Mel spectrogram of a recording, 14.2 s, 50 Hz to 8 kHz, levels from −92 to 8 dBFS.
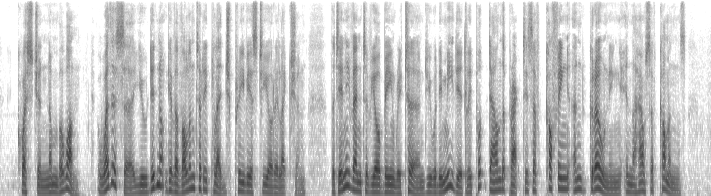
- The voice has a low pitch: Yes, low, 120 Hz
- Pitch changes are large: Yes, wide, 5.8 semitones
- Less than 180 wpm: Yes, average, 165 wpm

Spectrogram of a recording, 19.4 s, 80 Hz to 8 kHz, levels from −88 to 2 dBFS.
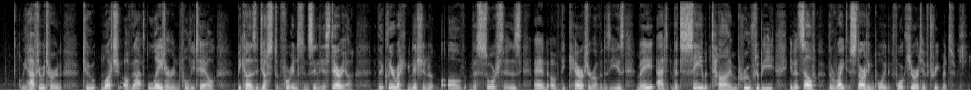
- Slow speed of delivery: No, average, 150 wpm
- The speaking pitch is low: Yes, low, 115 Hz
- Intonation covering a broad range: No, average, 4.8 semitones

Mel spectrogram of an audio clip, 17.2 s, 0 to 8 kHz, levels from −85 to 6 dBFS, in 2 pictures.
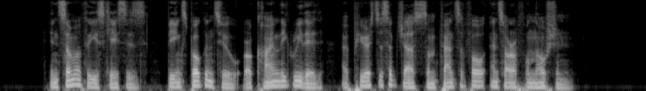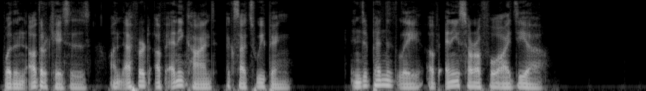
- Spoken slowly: Yes, slow, 125 wpm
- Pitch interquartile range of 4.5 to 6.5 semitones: Yes, wide, 5.6 semitones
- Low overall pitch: Yes, very low, 90 Hz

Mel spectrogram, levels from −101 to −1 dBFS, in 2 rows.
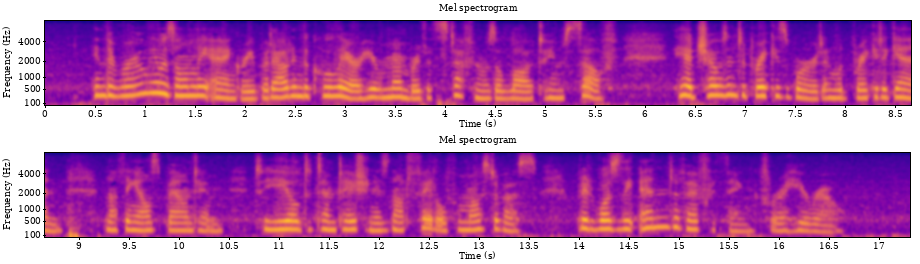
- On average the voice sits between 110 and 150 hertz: No, high, 245 Hz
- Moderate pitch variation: Yes, average, 4.2 semitones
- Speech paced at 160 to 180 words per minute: No, fast, 205 wpm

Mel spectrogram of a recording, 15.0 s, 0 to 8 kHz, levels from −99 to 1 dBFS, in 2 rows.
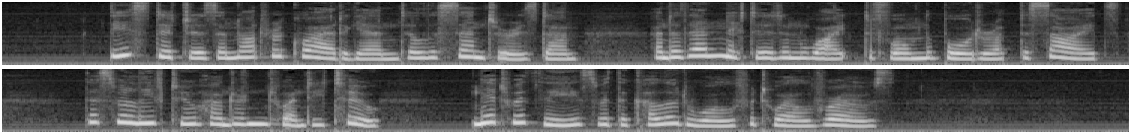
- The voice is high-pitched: Yes, high, 240 Hz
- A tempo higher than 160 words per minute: No, average, 150 wpm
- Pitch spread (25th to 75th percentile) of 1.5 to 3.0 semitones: No, average, 4.2 semitones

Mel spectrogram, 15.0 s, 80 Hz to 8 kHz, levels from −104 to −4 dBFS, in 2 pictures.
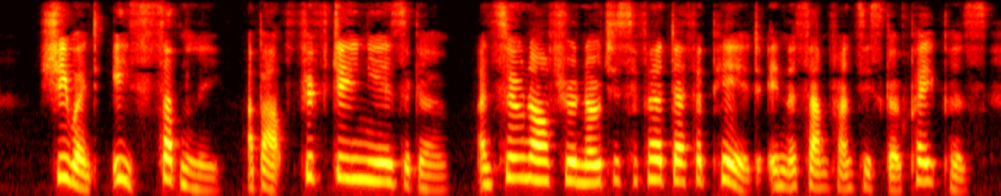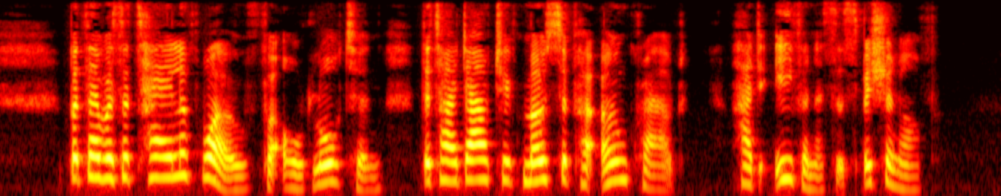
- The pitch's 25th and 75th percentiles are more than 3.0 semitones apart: Yes, average, 4.3 semitones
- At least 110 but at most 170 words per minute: No, average, 185 wpm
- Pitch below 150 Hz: No, very high, 255 Hz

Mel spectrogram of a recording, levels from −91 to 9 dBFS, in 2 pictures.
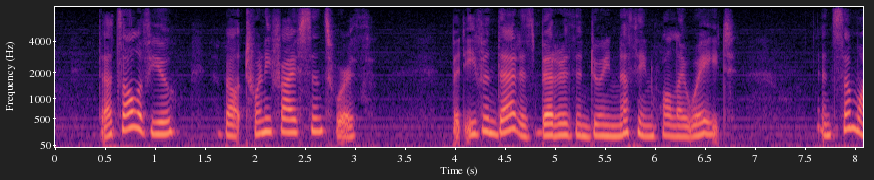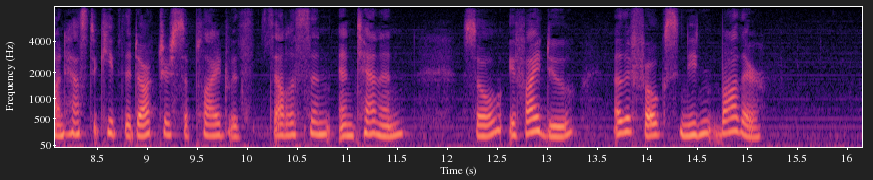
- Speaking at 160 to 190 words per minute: No, average, 150 wpm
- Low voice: No, high, 210 Hz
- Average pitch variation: Yes, average, 4.0 semitones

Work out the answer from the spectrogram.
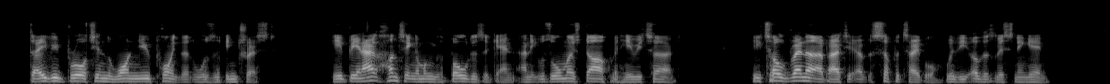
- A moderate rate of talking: No, fast, 225 wpm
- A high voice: No, low, 130 Hz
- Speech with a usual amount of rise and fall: Yes, average, 3.7 semitones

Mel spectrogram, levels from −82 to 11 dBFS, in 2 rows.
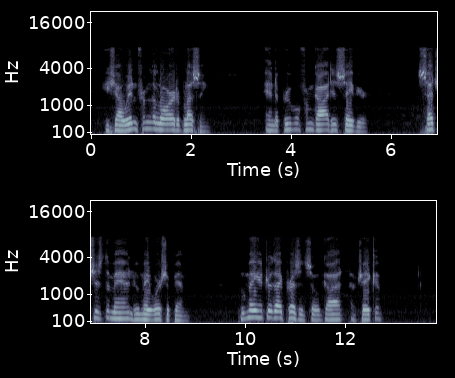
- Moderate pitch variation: Yes, average, 3.0 semitones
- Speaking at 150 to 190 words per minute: No, slow, 135 wpm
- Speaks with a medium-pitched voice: Yes, medium, 145 Hz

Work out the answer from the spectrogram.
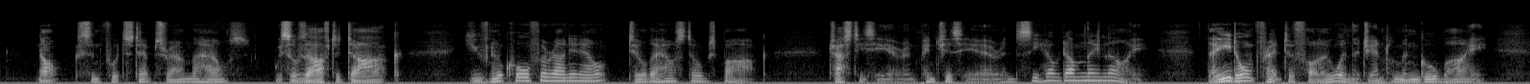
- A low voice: Yes, low, 115 Hz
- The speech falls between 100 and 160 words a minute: Yes, average, 155 wpm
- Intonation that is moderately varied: No, wide, 7.3 semitones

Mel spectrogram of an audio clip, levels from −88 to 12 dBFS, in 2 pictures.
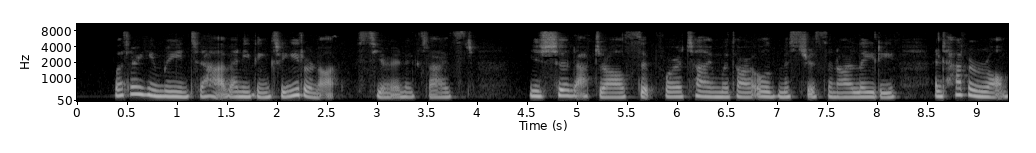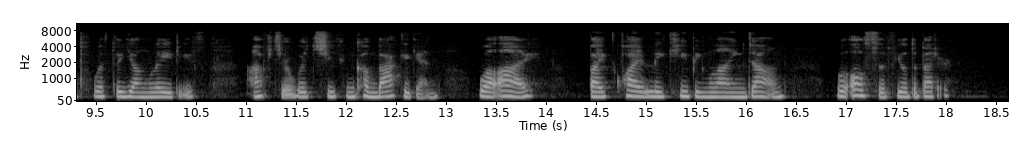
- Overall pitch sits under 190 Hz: No, high, 205 Hz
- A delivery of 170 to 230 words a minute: Yes, average, 175 wpm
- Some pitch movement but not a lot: No, narrow, 2.0 semitones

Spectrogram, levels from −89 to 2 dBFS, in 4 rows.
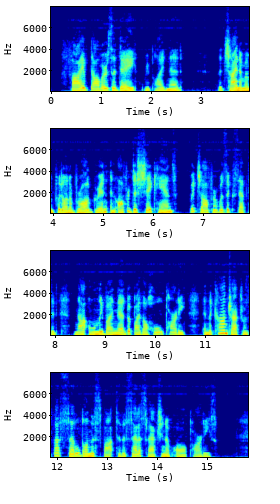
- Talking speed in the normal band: Yes, average, 175 wpm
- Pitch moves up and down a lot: No, average, 4.0 semitones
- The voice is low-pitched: No, medium, 175 Hz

